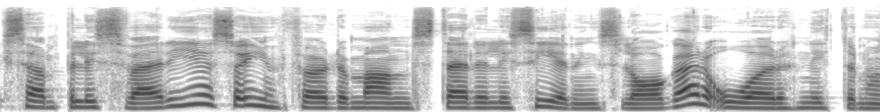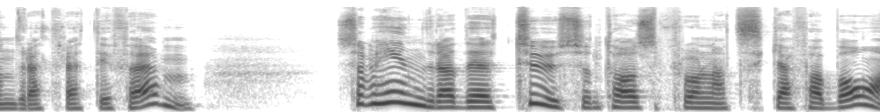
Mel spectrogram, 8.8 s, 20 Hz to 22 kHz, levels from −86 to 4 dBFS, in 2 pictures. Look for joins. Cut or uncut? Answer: cut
